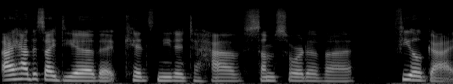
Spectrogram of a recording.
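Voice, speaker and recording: In a very clean recording with a silent background, an unremarkable speaking voice moves through ordinary pitch variation. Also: woman. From US South, Mississippi. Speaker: school principal and former teacher. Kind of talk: interview.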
